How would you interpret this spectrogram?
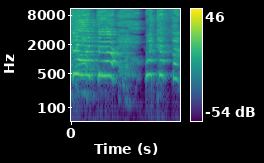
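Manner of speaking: very high, hysterical mock wail; screaming and crying impression. Storyteller imitating his pranked friend, screaming and crying. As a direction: imitate a friend shrieking in tearful panic. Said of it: "He's, like, screaming and crying".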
